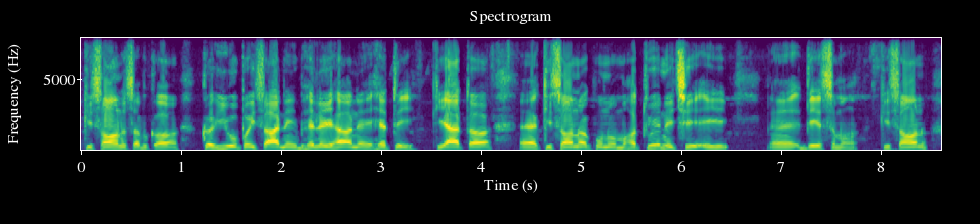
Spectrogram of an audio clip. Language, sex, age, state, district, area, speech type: Maithili, male, 45-60, Bihar, Darbhanga, rural, spontaneous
